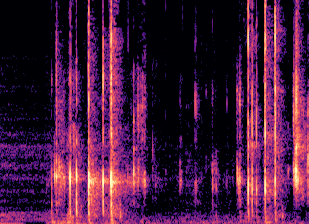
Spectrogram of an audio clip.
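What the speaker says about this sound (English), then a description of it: "Who's crunching? Who's crunching over here?" Someone nearby crunches food in brief clusters of crisp bites with pauses between them, one group early and another near the end.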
